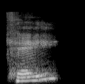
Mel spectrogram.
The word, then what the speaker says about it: kiiking: If you look in Norway, there's this sport called, it's spelled K-I-I-K-I-N-G, ki-iking, right?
